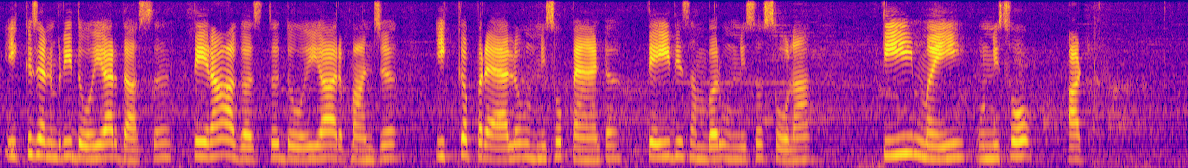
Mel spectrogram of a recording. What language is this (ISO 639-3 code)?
pan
